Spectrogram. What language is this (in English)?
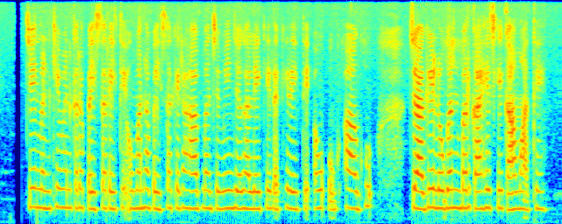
Chhattisgarhi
